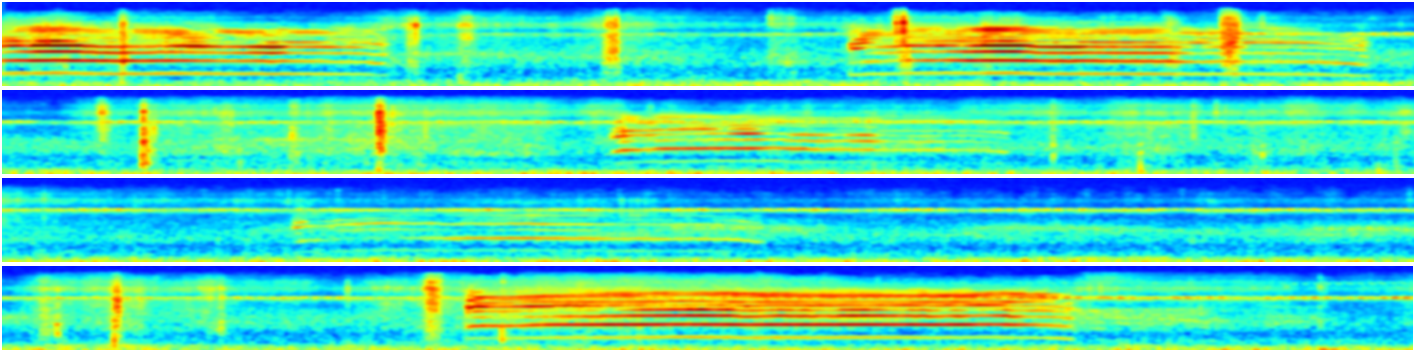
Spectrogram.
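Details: Stray cat outdoors, patted on the lower back, giving five drawn-out harmonic meows about every three seconds, each steady then slightly falling; steady low rumble of background noise and a constant high electrical tone.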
